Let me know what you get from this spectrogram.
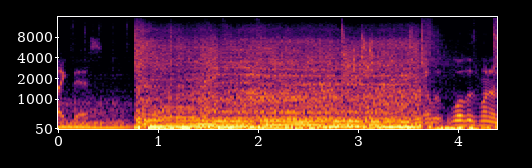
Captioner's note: revving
